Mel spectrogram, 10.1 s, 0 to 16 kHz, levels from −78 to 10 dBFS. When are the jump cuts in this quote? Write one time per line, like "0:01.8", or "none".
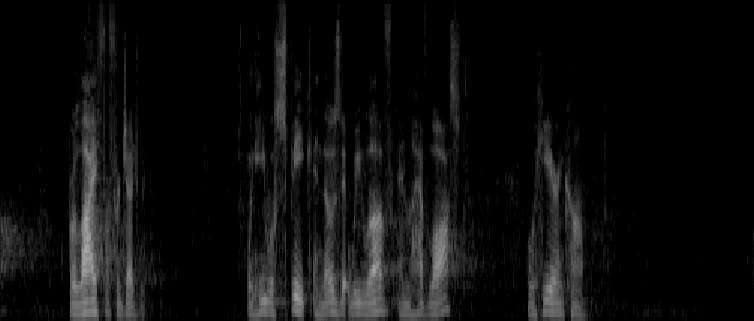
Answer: none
